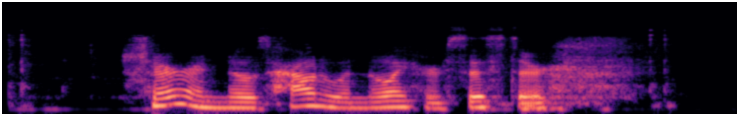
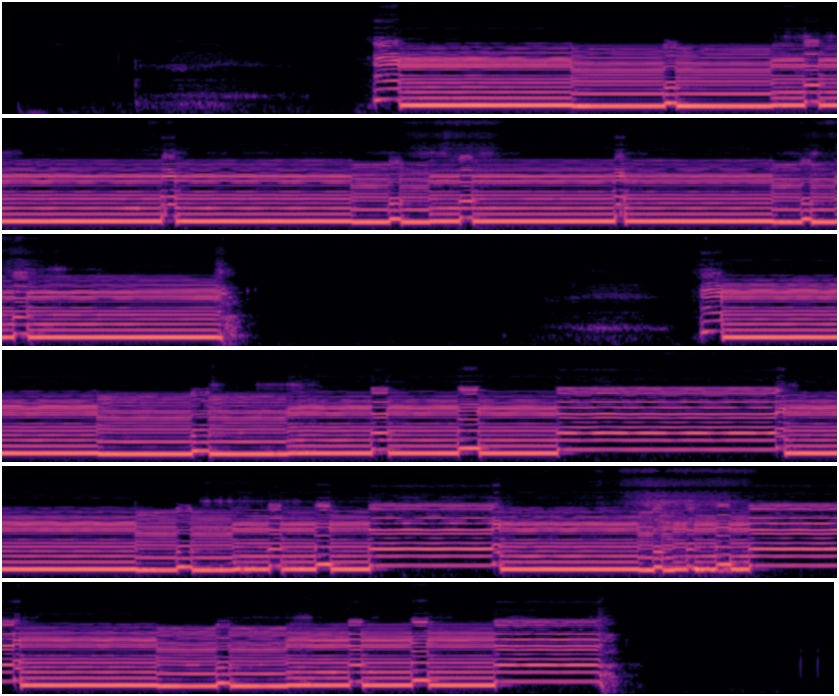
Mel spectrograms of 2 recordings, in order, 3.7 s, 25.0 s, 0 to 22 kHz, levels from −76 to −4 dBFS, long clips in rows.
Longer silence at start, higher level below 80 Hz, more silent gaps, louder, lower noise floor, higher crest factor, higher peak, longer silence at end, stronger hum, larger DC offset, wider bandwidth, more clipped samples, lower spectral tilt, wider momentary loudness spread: second, 0.1 s vs 1.85 s; first, -64 dBFS vs -72 dBFS; neither; first, -21 LUFS vs -25 LUFS; second, -52 dBFS vs -77 dBFS; first, 18 dB vs 12 dB; first, -6 dBFS vs -14 dBFS; second, 0.4 s vs 1.1 s; neither; neither; second, 9.4 kHz vs over 20 kHz; neither; first, -6.5 dB/octave vs -3 dB/octave; first, 13 LU vs 2 LU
